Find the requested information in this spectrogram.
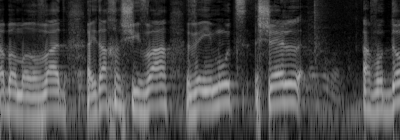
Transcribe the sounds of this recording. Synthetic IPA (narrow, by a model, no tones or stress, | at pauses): abamaʁvadhajtaχaʃivaveimut͡sʃe̞l | avo̞do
